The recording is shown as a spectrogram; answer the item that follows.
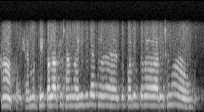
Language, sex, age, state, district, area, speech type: Odia, male, 60+, Odisha, Dhenkanal, rural, conversation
